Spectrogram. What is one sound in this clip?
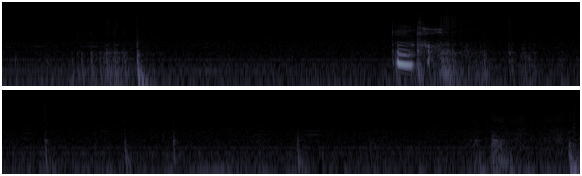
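Fingertips softly tap and brush against stretched fabric.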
